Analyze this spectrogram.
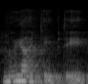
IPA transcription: nʊ ˈjoː ˈtʲɛɪp ˈtɐɪ

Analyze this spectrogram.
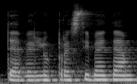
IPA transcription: tʲɛʋʲɛˈlʲʊ prɐˈsʲiːmʲɛtʲɛm

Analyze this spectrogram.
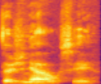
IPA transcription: dɐʒʲˈnʲɛʊsʲɛɪ

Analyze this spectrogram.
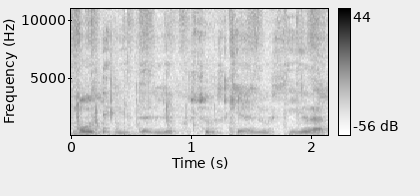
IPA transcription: ˈmoːtʲɛrʲiːs dɐr ˈlʲɪkʊsʲoːs ˈkʲæːlʲoːs iːˈrɐ

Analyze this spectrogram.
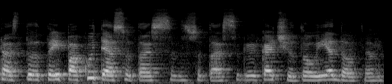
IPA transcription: tɐs tuɔ tʲeːɪ pɐˈkʊˌtʲɛː ˈsʊ ˌtɑːs ˈsʊ ˌtɑːs ˈkɑːˌt͡ʃʲuː toːʊ ˈjiɛdɐlˠʊ tʲeːn

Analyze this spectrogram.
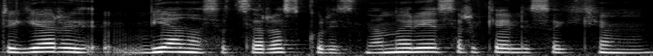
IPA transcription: tɐɪ ˈɡʲæːrɐɪ ˈʋʲiɛnɐs ɐtʲsʲɪˈrɐs kʊˈrʲɪs nʲɛnoːˈrʲeːs ɐr ˈkʲæːlʲɪ sɐˈkʲiːkʲɪm

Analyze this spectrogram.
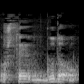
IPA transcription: ʊʃ ˈtɐɪ ɪ ˈbuːdɐʋoː

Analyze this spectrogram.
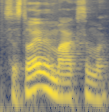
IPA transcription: sʊˈstoːjɛm ɪ ˈmɑːksʲɪmɐ

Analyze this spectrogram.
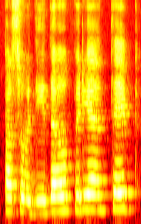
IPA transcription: pɐsoːˈdʲiːdɐoː pʲrʲiɛ ˈtʲɛɪp

